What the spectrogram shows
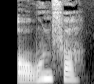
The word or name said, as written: ovenfor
